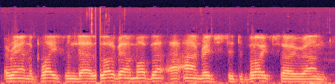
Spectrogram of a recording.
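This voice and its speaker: A man's voice: mid-range voice, level tone, a little fast. A man giving casual, hesitant interview answers as a radio guest, repeating words as he goes. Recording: dull, band-limited radio call-in.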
